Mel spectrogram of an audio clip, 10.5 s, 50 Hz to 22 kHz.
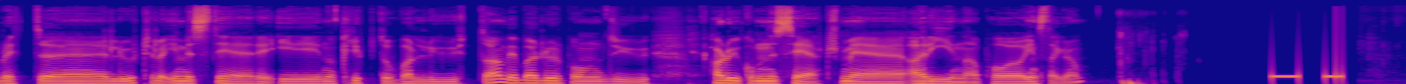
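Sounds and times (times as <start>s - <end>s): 
speech: 0.0s - 8.6s
phone busy tone beeps after a call hangs up: 9.6s - 10.1s.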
